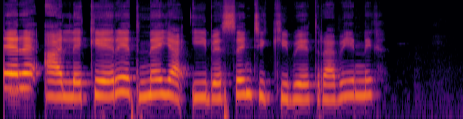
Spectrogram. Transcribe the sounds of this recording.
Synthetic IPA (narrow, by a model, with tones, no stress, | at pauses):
ɛ˦ɾɛ˦ʔa˨le˨ke˨ɾe˦t̪nɛ˦ja˨i˨be˨se˦ɲd͡ʒi˨ki˨be˨t̪ɾa˨bi˦nɪ˦k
